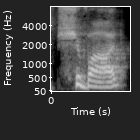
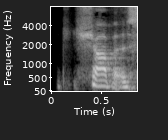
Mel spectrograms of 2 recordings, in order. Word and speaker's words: Shabbat: Well, the course Shabbat is the Hebrew form of the word Sabbath. – Yeah. – And in Yiddish, it's Shabbos. So yes. – It's just the pronunciation here, but we are talking about the Sabbath.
